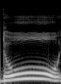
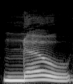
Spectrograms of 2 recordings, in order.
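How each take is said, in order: First: "no" with an English glide, "no-u"; wrong vowel. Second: "no" with a pure, steady "o"; slow "no" held on one vowel. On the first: Teacher showing the mistaken pronunciation of no. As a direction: say "no" with the diphthong, the wrong way. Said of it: "이게 아니에요". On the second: Teacher showing the correct pronunciation of no. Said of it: "이렇게 돼야 돼요". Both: Shown as a demonstration.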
